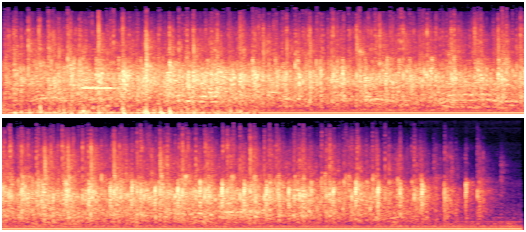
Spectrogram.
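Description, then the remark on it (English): A crowd applauds a speaker as he comes up, clapping steadily for about twelve seconds, a dense wash of many hands clapping at an even level before it thins and tapers off at the end. “So give him a nice round of applause as he come on up.”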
